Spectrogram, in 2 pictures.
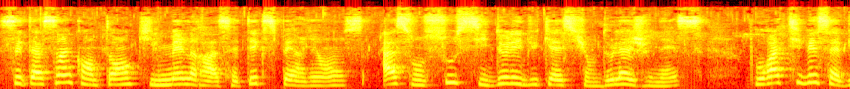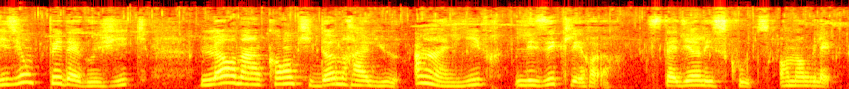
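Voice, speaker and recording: A woman's voice: on the high side, expressive, moderate pace, a little hiss or hum. A woman hosting a podcast, delivering scripted educational narration with playful asides, speaking informally and directly to the listener. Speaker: podcast host.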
